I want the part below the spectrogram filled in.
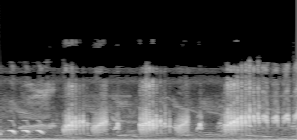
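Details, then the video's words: Old wild-caught Chinese hwamei, caged, forest-voice singer: a few soft whistles, then harsh, grating bursts alternating with rapid trilled notes. "Họa mi già rừng chuẩn giọng rừng hay"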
